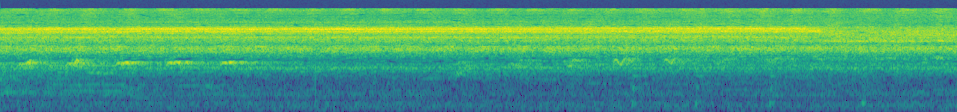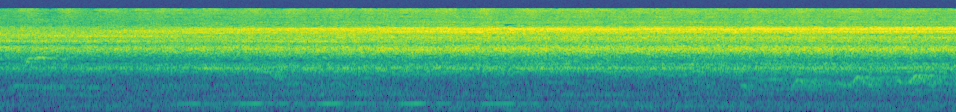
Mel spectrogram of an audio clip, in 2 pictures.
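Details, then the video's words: Summer cicada chorus, a continuous shrill metallic whine holding steady, dipping slightly midway then swelling again, with a few soft bird chirps and a low whistled note underneath. "Cicadas: the sound of summer"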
